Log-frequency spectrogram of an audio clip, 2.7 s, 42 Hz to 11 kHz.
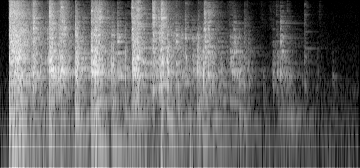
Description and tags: Fire Poker crash.1
Close-proximity recording of a Fire poker being forcefully put back into the set of fire utensils. Rattling of the set is stopped abruptly.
